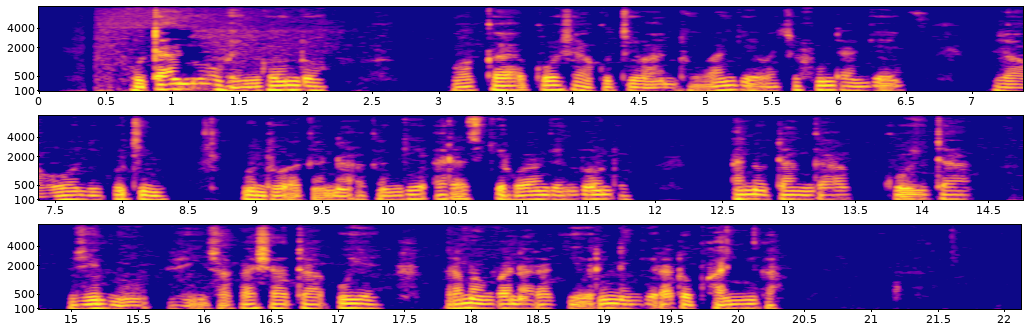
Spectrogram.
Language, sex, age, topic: Ndau, male, 18-24, health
